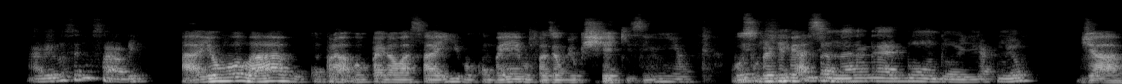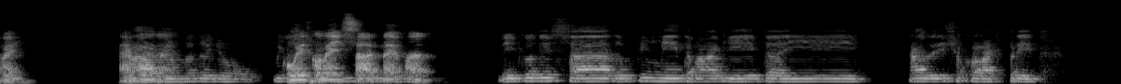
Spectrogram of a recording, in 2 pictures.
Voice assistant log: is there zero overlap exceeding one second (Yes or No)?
No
